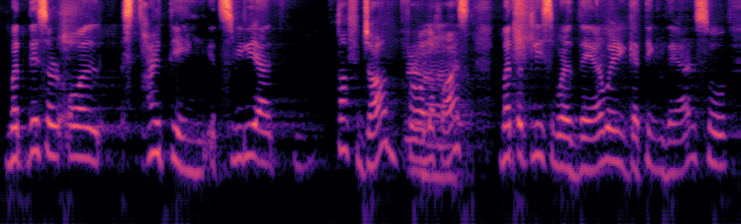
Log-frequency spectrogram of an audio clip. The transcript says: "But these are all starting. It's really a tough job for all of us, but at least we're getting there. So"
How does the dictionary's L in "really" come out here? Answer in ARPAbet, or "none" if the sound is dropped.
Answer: L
